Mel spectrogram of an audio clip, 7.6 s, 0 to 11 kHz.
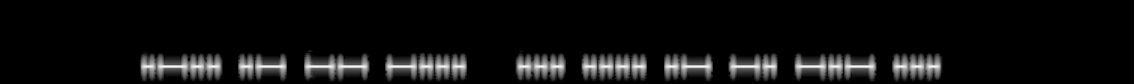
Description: Morse code, heard as a keyed tone, about 22 wpm, 700 Hz. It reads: LAMB SHANKS
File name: Difficult Words with Hints - 22wpm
